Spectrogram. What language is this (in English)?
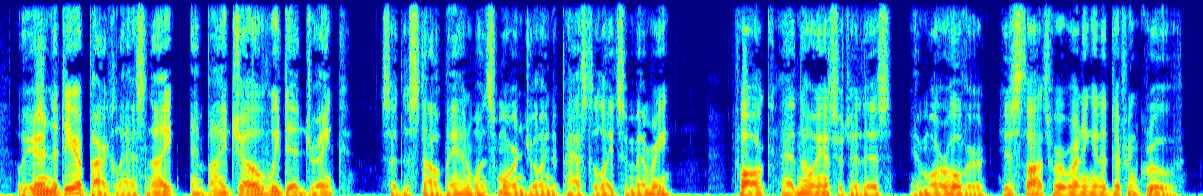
English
